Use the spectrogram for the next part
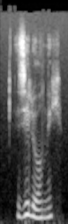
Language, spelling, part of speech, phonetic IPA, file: Russian, зелёный, adjective / noun, [zʲɪˈlʲɵnɨj], Ru-зелёный.ogg
- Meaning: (adjective) 1. green 2. inexperienced, raw 3. sickly, deathly pale (of a face) 4. verdant, lush with vegetation (of a place); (noun) green, environmentalist (a member of a green party)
